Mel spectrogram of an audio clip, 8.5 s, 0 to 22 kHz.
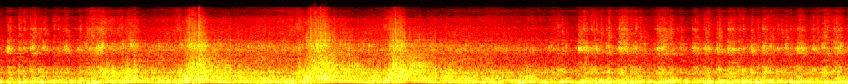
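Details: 1974 Ford F250 V8 (looks like a 390) with Comp Cams Thumper camshaft, after valve adjustment and timing and carburetor tuning: lumpy cam idle, picks up cleanly on quick blips and returns to a steady idle.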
